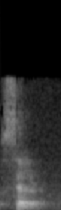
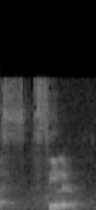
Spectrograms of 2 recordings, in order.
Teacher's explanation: con doble l hace que la e se pronuncie bien cortito seller si fuera una sola l sería seer verdad la palabra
